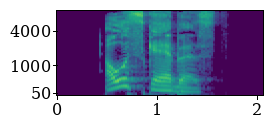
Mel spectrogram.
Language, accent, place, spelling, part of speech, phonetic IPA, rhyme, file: German, Germany, Berlin, ausgäbest, verb, [ˈaʊ̯sˌɡɛːbəst], -aʊ̯sɡɛːbəst, De-ausgäbest.ogg
- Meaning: second-person singular dependent subjunctive II of ausgeben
